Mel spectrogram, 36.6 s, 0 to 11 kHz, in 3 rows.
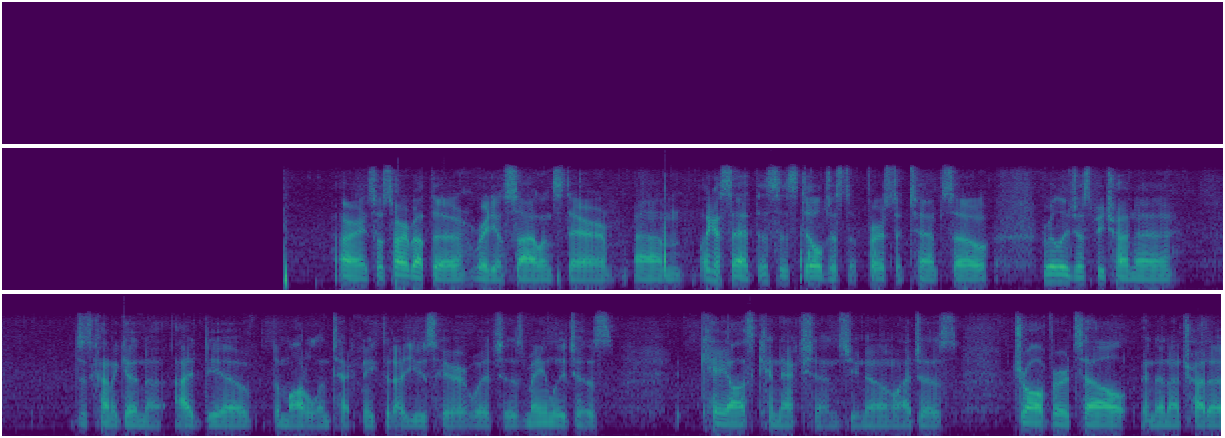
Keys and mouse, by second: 0.1-4.0 typing, 0.4 ctrl+z, 3.4 Tab, 4.6 Tab, 6.5-8.7 typing, 9.8 g, 10.3 g, 12.2-13.6 middle drag, 13.6-16.2 typing, 17.4 a, 17.5 ctrl+r, 18.8 ctrl+r, 19.1 x, 19.8 ctrl+r, 20.4 ctrl+z, 20.7 ctrl+r, 22.1 click, 22.6 x, 24.0 g, 25.3 f, 25.5 f, 25.5 d, 26.0 f, 26.3 ctrl+r, 27.1 f, 27.3 f, 28.9 e, 29.8 alt+s, 30.9 x, 31.6 x, 33.3 f, 33.4 ctrl+r, 34.3 f, 34.6 f, 34.8 ctrl+z, 35.1 f, 35.4 Tab.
